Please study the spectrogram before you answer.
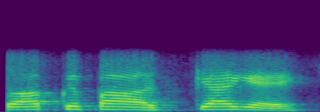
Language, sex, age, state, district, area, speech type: Urdu, male, 18-30, Maharashtra, Nashik, urban, conversation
